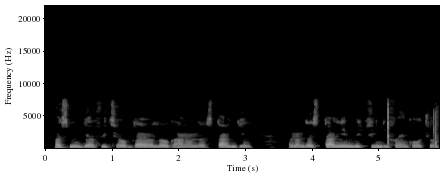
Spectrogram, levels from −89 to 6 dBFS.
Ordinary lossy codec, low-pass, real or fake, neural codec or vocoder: none; none; real; none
